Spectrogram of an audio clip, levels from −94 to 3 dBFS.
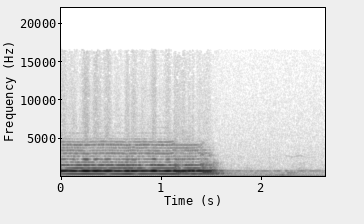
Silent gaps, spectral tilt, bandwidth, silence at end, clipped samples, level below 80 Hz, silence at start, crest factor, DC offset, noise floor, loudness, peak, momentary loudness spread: none; -5 dB/octave; 4.8 kHz; 1.05 s; under 0.1%; -52 dBFS; 0 s; 12 dB; under 0.1%; -50 dBFS; -16 LUFS; -4 dBFS; 9 LU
